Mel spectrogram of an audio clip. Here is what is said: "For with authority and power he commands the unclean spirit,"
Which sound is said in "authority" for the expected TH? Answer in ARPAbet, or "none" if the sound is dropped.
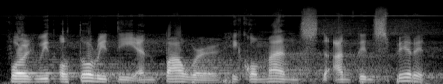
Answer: T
